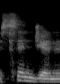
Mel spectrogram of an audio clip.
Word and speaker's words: St. John: Right now I'm reading one on Lilias Trotter that was actually written by Patricia St. John, or Patricia St. John is really how you pronounce the name.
